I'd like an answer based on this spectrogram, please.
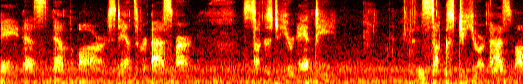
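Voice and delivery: hushed whispering voice. Spoofing ASMR and inviting everyone to whisper along, whispering. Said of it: "Let's all just whisper together".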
